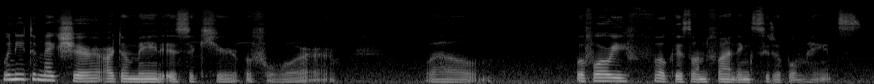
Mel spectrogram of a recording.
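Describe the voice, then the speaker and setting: A woman's voice: rumbling low, vocal fry, darkish tone, a little hiss or hum, heavily acted. A woman voicing a proud, possessive young shark girl in a roleplay monologue, with a haughty, teasing manner that keeps correcting itself. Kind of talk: roleplay audio monologue addressed to the listener.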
